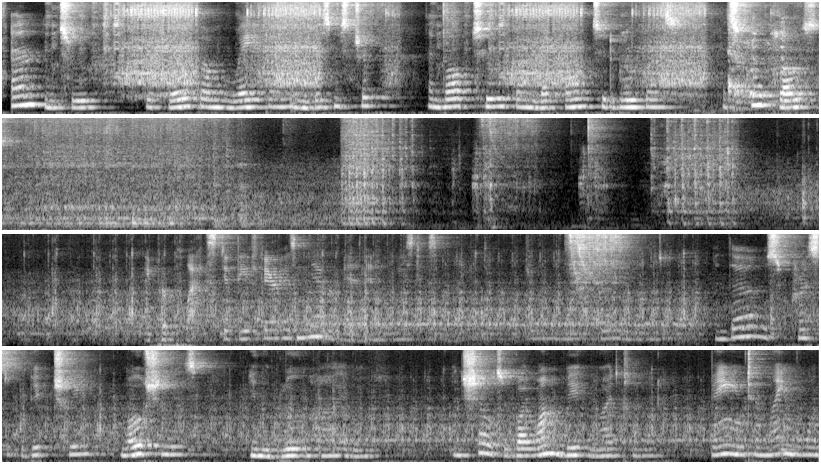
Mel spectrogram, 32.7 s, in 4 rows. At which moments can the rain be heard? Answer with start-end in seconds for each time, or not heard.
not heard.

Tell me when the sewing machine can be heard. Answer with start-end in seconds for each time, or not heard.
0.0-32.6.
